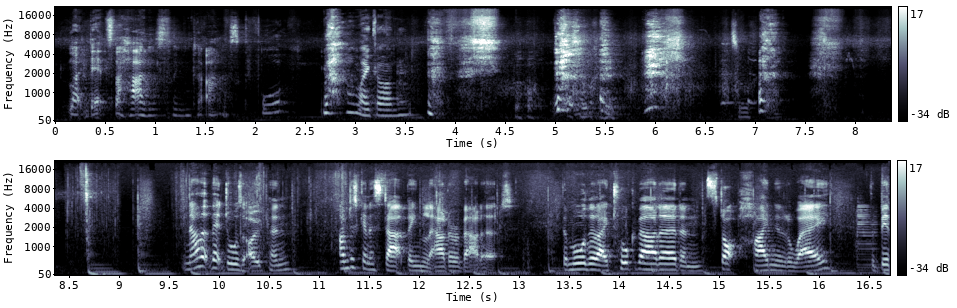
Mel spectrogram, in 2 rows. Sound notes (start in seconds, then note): 4.1 sobs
